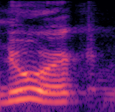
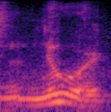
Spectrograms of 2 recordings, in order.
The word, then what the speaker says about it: Newark: Like when I was in Newark, they used to tell me it's Newark. I'm like, Newark? Like, y'all niggas can't read? That's Newark. They're like, no, it's Newark.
